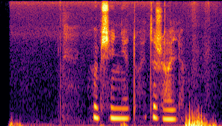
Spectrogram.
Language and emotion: Russian, sad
